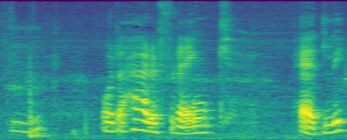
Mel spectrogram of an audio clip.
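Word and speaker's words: Frank Headley: Och det här är Frank Hedley, uttalas det va? Ja, Frank Hedley.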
